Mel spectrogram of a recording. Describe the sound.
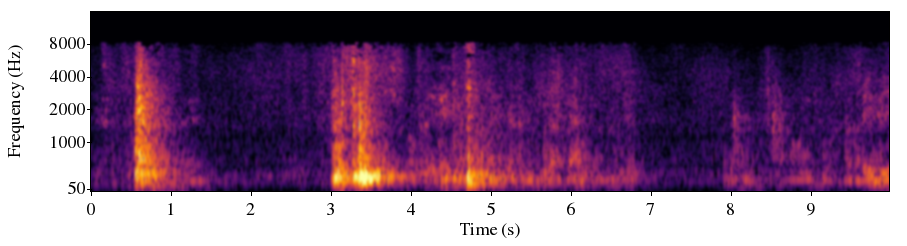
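Several wooden thumps and knocks from a house door being opened and closed, with creaks and rattles between them. The sounds are irregularly spaced, with voices murmuring faintly in the background.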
